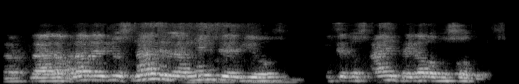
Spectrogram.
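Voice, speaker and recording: Preacher, male, high voice, emphatic and repetitive, heard from afar in a boomy church on a dull lo-fi recording. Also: steady tone, normal speed, darkish tone, slight background noise. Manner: emphatic, repetitive preaching, addresses listeners as brothers. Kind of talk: sermon. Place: church sanctuary. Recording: echoey distant lo-fi church recording.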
